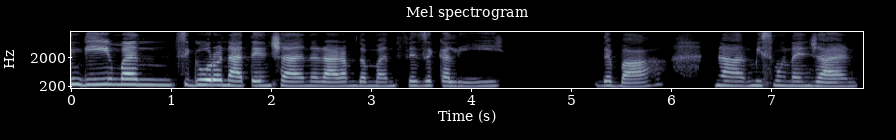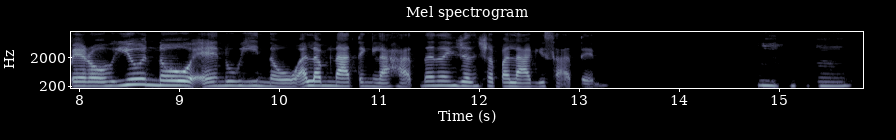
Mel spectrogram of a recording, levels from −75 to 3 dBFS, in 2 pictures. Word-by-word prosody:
hindi 285 +1 +3
man 270 -2 +3
siguro 265 -1 +5
natin 230 -2 +3
siya 215 -3 +3
nararamdaman 215 0 -1
physically, 215 -2 -6 0.9
di 230 -4 -6
ba? 190 0 0 0.7
Na 225 -3 0
mismong 230 +1 -4
nandiyan, 205 -2 -1
pero 210 0 +1
you 280 +4 +2
know 240 -2 +3
and 215 +2 -2
we 225 0 -6
know, 185 -3 -4
alam 220 0 +1
nating 200 -1 0
lahat 180 - -3
na 225 +1 -3
nandiyan 230 -3 -2
siya 210 0 -4
palagi 190 0 -1
sa - - -10
atin. - - -14 1.5
Mm. 215 -2 -12
220 Hz, 105 wpm, -26 LUFS, 210-235 Hz, 1.5 s, siguro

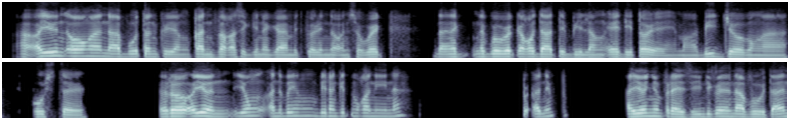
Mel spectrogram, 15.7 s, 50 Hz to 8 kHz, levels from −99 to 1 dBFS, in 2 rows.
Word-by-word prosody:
Ah, 145 - -3
ayun, 190 +1 +4
oo 175 0 +5
nga, 175 - +3
naabutan 145 -1 0
ko 140 - -3
yung 125 -2 -5
Canva 130 -1 +1
kasi 130 0 -8
ginagamit 125 -1 -4
ko 125 - -3
rin 125 0 -5
noon 120 0 -5
sa 120 0 -7
work. 130 +1 -1 0.5
Na 140 0 -1
nag - - -18
nagwo-work 150 +1 +3
ako 145 0 +3
dati 135 -1 +2
bilang 130 -1 -4
editor 130 0 0
eh, 110 -1 -7
mga 110 0 -10
video, 140 -2 -1
mga 110 -2 -6 0.3
poster. 125 -3 -2 0.7
Pero 165 +1 +7
ayun, 165 -3 +6
yung 185 +2 -1
ano 160 +1 -3
ba 180 - -2
yung 185 0 -8
binanggit 175 0 -3
mo 170 - -9
kanina? 170 +5 -5 1.2
Ano 150 +2 0
yun, 210 - -25
p - - -34 0.7
ayun, 165 +4 +6
yung - - -18
Prezi. 135 -2 +1
Hindi 145 +1 -4
ko - - +1
na 155 - 0
naabutan. 140 +1 +1
140 Hz, 175 wpm, -23 LUFS, 125-160 Hz, 1.2 s, Pero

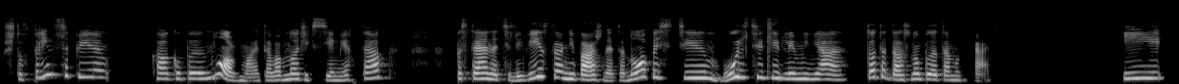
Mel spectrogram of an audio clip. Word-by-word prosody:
Что, 240 - -11
в 235 - -26
принципе, 355 -4 -4 0.4
как 260 0 -2
бы 270 0 +2
норма. 180 - +3
Это 185 +1 -7
во 200 - -2
многих 230 -1 -2
семьях 195 +2 -7
так. 300 +3 +1 0.7
Постоянно 265 -2 +3
телевизор, 270 - -1
неважно, 220 -7 +4
это 170 +1 -7
новости, 295 - +2
мультики 315 +1 +1
для 260 -2 +1
меня. 240 -3 +1 0.2
Что-то 325 +2 0
должно 225 +3 0
было 240 -2 +2
там 205 -2 -5
играть. 200 - -11 1.3
И 285 +2 0
260 Hz, 125 wpm, -23 LUFS, 220-300 Hz, 1.3 s, неважно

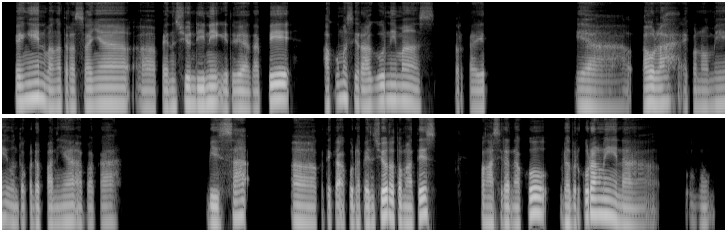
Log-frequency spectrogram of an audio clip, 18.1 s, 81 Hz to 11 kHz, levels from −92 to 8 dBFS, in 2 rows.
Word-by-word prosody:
pengen 155 +3 +4
banget 120 +1 -2
rasanya, 130 +2 0
eee, 115 -2 -5
pensiun 120 +3 -1
dini 135 +2 +3
gitu 115 0 -4
ya 115 -1 +2
tapi, 145 +8 +5 0.5
aku 125 +3 -5
masih 150 -4 -2
ragu 125 +4 +1
nih 150 0 0
Mas, 135 -4 -2 0.2
terkait 115 0 -6 1.1
ya 125 -1 -2 0.6
taulah 130 +1 +1
ekonomi 120 +3 -6
untuk 115 -1 -7
ke - - -5
depannya 115 +2 -3 0.2
apakah 115 +1 -8 1.1
bisa, 120 +6 +1 0.6
eee, 120 -2 +1
ketika 125 - 0
aku 120 - -4
udah 115 - -4
pensiun 125 +7 +6
otomatis, 125 +6 +2 0.5
penghasilan 115 0 -1
aku 165 +10 +4 0.2
udah 120 -5 0
berkurang 160 +7 +5
nih 150 -3 +4
nah, 105 -1 -4 0.4
kemu 115 -1 -13
120 Hz, 120 wpm, -24 LUFS, 115-135 Hz, 1.1 s, pensiun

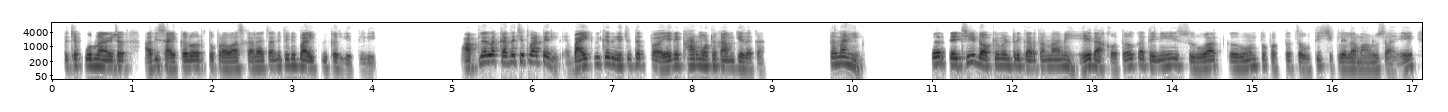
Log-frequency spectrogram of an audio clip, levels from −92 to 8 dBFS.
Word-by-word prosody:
त्याच्या 125 +3 -2
पूर्ण 140 0 +3
आयुष्यात 120 -2 +3 0.3
आधी - - 0
सायकलवर 120 +1 +2
तो - - -2
प्रवास 110 0 +2
करायचा 115 +2 0
आणि 125 +1 -6
त्यानी 140 0 -2
बाईक 115 -1 +5
विकत 110 -1 -5
घेतलेली. 90 -1 -13 1.2
आपल्याला 185 +13 +5
कदाचित 200 +3 +3
वाटेल, 195 -4 +2 0.2
"बाईक 145 +1 +7
विकत 165 +1 0
घेतली 140 0 -3
तर 150 - 0
प - - -3
याने 120 +6 +3
फार 140 +1 -1
मोठं 135 0 -1
काम 120 -2 -1
केलं 110 -2 0
का?" - - -11 0.9
तर 160 - 0
नाही. 160 -7 0 0.9
तर 170 +1 +7
त्याची 150 +6 +2
डॉक्युमेंटरी 140 0 +3
करताना 120 0 -2
आम्ही 130 0 -4
हे - - +4
दाखवतो, 135 +1 -1
का 140 -1 -2
त्यांनी 130 +5 -3
सुरुवात 120 -2 0 0.2
करून 115 +4 -2
तो 135 - -7
फक्त - - -10
4थी 95 +7 -5
शिकलेला 105 -5 -4
माणूस 100 +1 -9
आहे. 85 +9 -5
130 Hz, 160 wpm, -23 LUFS, 115-140 Hz, 1.2 s, बाईक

